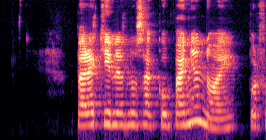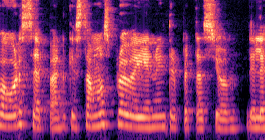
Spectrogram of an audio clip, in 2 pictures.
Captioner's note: speaks in foreign language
